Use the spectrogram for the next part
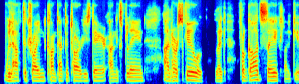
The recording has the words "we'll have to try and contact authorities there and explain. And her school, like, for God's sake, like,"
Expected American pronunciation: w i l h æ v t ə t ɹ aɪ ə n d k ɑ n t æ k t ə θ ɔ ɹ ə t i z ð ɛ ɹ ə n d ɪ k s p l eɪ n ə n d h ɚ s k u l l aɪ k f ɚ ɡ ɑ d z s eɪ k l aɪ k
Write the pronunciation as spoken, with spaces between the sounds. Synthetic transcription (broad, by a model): w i l h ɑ f t ə t ɹ aɪ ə n k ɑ n t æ k t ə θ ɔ ɹ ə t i z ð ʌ ɹ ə n ɪ k s p l eɪ n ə n h ɚ s k u l l aɪ k f ɚ ɡ ɑ d z s eɪ k l aɪ k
